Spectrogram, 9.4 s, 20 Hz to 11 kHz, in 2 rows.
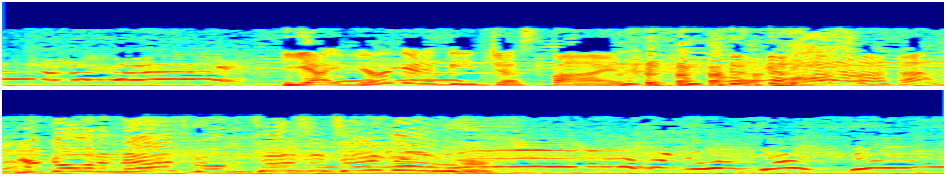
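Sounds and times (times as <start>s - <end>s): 
woman's excited high-pitched screams through a telephone line: 0.0s - 2.6s, 6.6s - 9.4s
speech: 1.4s - 7.4s
laughter: 3.0s - 7.3s.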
